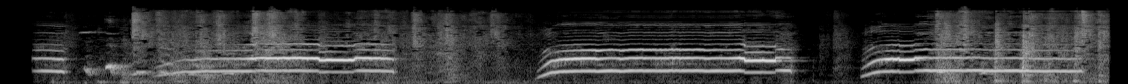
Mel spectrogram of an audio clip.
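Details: A cat singing in long, drawn-out, wavering caterwauls, three sustained tonal howls each lasting a few seconds, separated by short pauses.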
